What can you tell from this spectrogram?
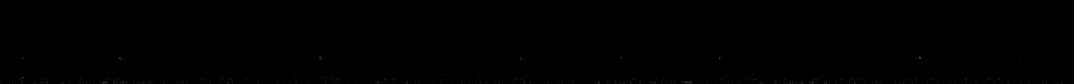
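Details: Female house cat carrying her favorite toy in her mouth, announcing it as her trophy catch as if mimicking her mother's hunting; short soft chirping calls repeat about once per second against a quiet, hissy background.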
